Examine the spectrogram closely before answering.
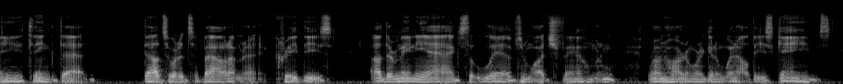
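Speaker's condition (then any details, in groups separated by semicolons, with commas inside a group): ALS; slowly progressing form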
